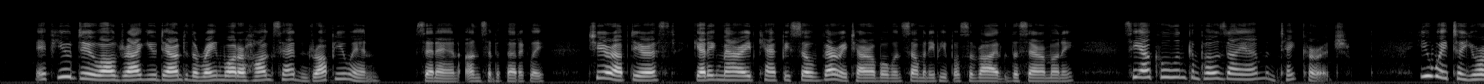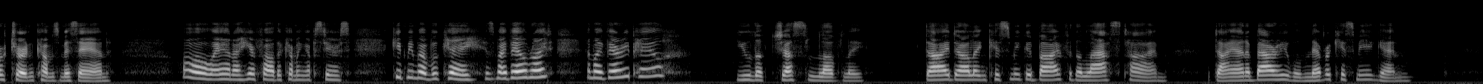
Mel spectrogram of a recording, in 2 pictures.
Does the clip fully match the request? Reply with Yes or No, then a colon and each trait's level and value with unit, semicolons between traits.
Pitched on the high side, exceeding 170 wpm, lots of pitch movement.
Yes: high, 210 Hz; average, 185 wpm; wide, 5.9 semitones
